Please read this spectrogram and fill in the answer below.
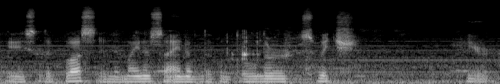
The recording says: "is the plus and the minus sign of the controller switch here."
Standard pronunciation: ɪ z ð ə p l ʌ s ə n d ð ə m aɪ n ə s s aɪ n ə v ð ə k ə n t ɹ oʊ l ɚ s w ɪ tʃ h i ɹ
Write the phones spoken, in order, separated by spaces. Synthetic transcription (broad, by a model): ɪ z ð ə p l ʌ s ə n ð ə m aɪ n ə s s aɪ n ə v ð ə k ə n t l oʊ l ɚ s w ɪ tʃ h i ɹ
